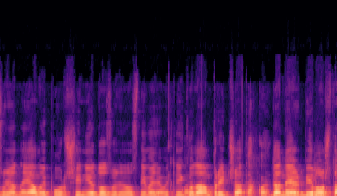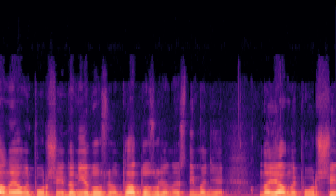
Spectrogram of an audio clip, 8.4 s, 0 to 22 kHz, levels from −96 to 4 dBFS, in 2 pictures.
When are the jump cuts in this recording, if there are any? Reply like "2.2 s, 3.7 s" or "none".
none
